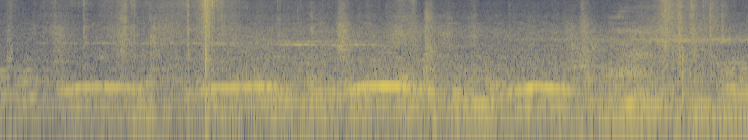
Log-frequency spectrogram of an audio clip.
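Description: Pigeons coo in a loft, a series of four or five rolling, rounded coos close to the microphone over faint background noise and occasional clicks.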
